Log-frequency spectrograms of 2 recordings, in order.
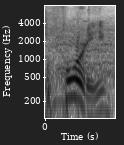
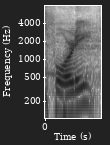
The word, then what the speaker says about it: Forte: It's pronounced 40. It's spelled f o r t e as inforte. We were at their place. They told me it was Forte. Now they're here. They're telling me it's 40.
